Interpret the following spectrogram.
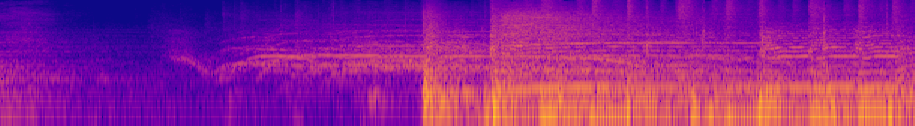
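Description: Live rock band with acoustic and electric guitars: the band drops out at the start and dies away to a short quiet break, through which a sustained note swells in, bending in pitch. About three seconds in the full band comes back in on a sharp hit and plays on loudly with long held notes.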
